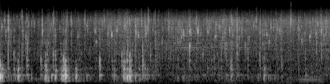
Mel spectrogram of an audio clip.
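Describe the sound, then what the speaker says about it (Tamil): Small onions dropped into hot oil tempered with fennel and cumin for a village-style duck curry, a bright crackling sizzle with busy popping bursts early on that settles into an even, close hiss. "சின்ன வெங்காயம் போடுறான்"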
